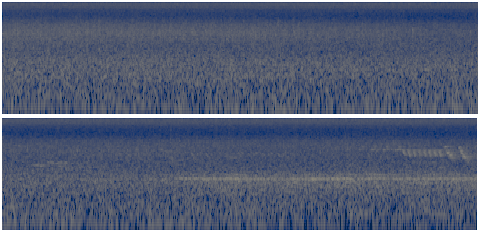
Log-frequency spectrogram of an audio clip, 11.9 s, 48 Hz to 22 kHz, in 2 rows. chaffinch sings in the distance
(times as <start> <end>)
7.5 11.8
